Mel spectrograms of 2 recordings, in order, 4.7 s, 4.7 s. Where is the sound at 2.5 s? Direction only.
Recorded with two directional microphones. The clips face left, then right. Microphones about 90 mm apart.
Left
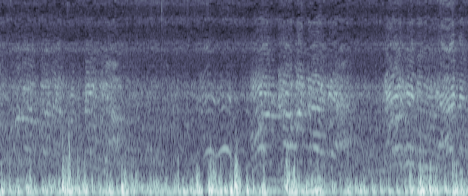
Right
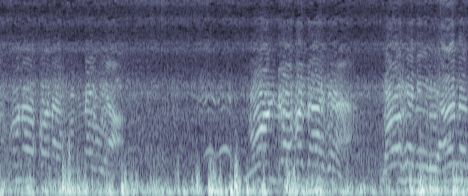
50° right (ahead or behind).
